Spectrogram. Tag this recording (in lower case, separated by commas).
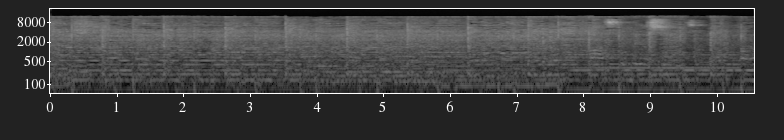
music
